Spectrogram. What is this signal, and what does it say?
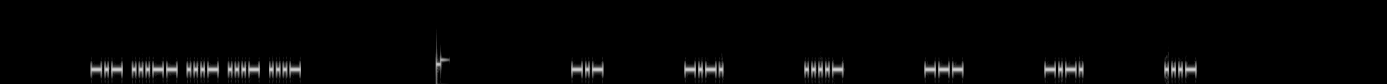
Morse code, heard as a keyed tone, about 36 wpm, spaced as for 14 wpm, 700 Hz. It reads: K3VVV KC4OCV
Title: USA Call Signs - 8x Character Spacing - 35wpm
